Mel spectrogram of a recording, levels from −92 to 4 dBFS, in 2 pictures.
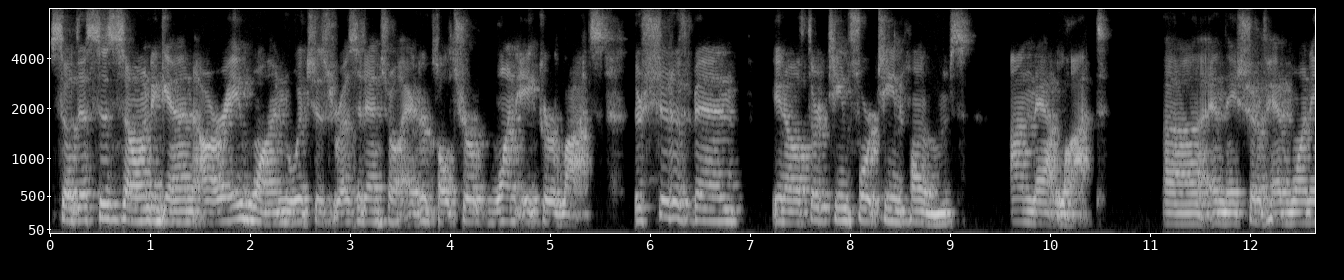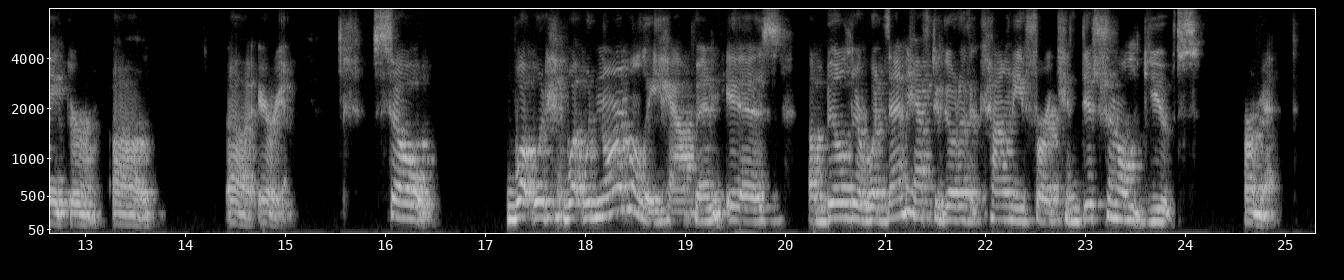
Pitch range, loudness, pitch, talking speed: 150-205 Hz, -24 LUFS, 165 Hz, 140 wpm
